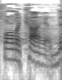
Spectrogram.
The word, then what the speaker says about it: pharmakeia: And it's pronounced pharmakia. This is a diphthong here, and it sounds like a long English I.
